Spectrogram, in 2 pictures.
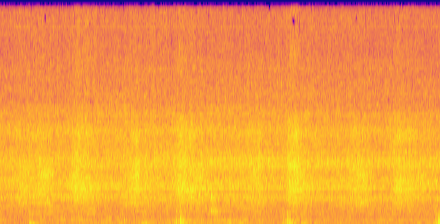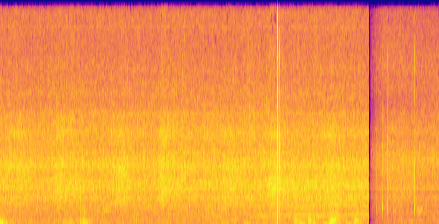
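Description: Indistinct voices of people talking, heard now and then over a steady background hum like traffic, with a sharp click about two seconds before the end. No fireworks bangs are heard.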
